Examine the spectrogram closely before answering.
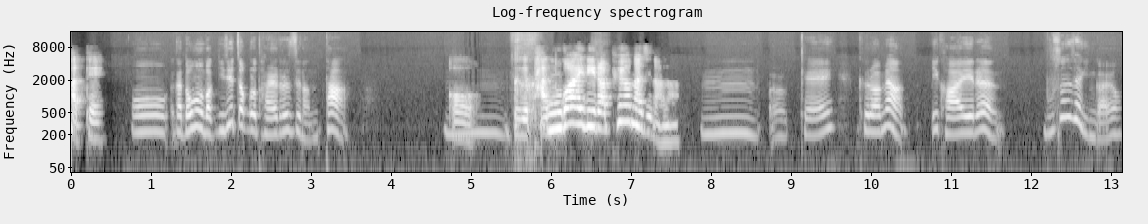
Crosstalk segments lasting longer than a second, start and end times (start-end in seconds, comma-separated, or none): none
